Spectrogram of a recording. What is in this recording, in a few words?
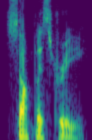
"sophistry", American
